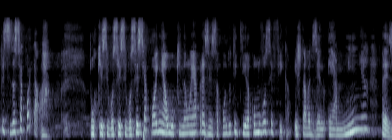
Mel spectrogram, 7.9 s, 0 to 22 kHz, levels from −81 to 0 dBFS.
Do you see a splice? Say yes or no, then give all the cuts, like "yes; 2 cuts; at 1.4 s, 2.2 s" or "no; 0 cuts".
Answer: yes; 2 cuts; at 2.3 s, 5.8 s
